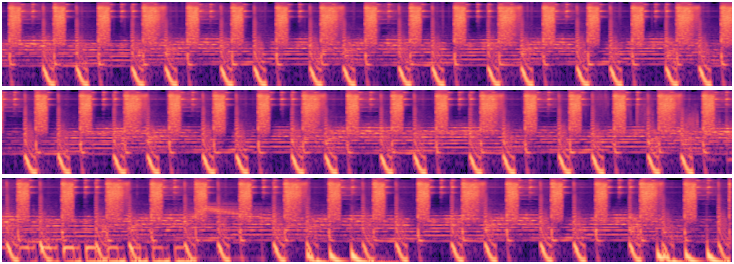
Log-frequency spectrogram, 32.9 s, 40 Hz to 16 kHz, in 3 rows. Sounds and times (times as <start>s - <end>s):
Drum: 0.0s - 32.8s
Drum kit: 0.0s - 32.8s.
